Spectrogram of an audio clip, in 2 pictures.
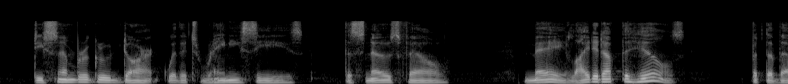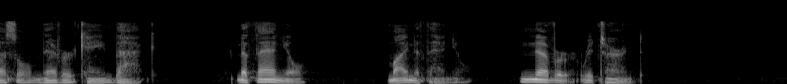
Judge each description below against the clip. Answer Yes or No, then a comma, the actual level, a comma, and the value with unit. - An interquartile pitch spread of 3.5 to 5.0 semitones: No, average, 3.0 semitones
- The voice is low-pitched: Yes, very low, 95 Hz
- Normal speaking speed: No, slow, 100 wpm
